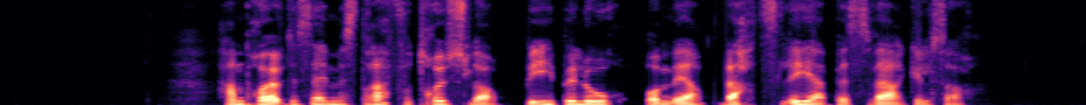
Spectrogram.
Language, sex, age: Norwegian, female, 36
